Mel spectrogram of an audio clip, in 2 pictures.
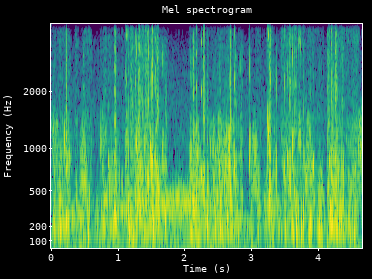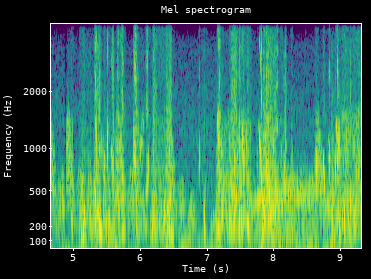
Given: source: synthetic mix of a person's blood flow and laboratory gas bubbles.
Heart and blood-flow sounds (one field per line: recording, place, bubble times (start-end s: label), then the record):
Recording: Doppler ultrasound of blood flow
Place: subclavian vein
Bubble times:
0.00-0.41 s: bubbles
0.44-0.61 s: bubbles
0.71-1.76 s: bubbles
2.05-2.90 s: bubbles
2.95-3.02 s: bubbles
3.06-4.09 s: bubbles
4.13-4.62 s: bubbles
4.90-5.00 s: bubbles
5.07-5.80 s: bubbles
5.89-6.52 s: bubbles
6.86-7.02 s: bubbles
7.13-7.66 s: bubbles
7.72-8.30 s: bubbles
8.61-8.68 s: bubbles
8.71-9.33 s: bubbles
From the record:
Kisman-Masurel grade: 444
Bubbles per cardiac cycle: continuous sound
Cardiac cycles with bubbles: 100%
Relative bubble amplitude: maximal (0.775 to 0.999)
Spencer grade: 4 (maximum detectable bubble signal sounding continuously throughout systole and diastole of every cardiac period, and overriding the amplitude of the normal cardiac signals)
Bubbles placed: anywhere in the cardiac cycle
